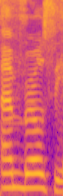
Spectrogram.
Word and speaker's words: Ambrosius: of the hour Mara ambrosus has joined us I'm saying her name correctly cuz she told me that's how you say it properly ambrosus sounds awesome it sounds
